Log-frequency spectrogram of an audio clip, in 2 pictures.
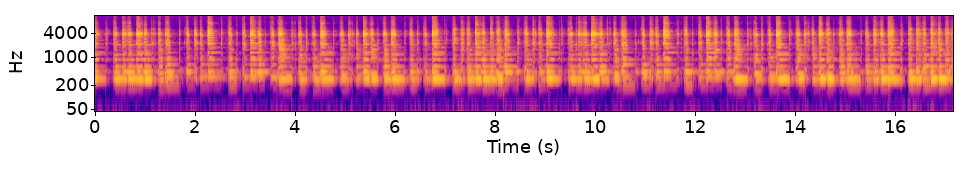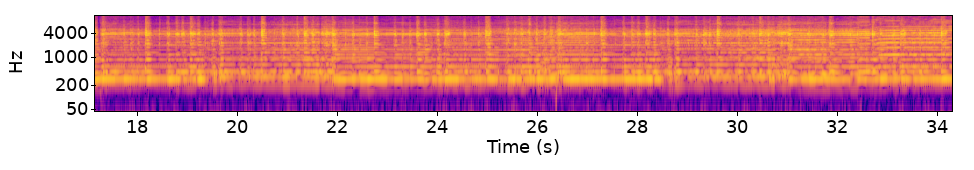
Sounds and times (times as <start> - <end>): Violin, fiddle: 0.0 - 34.3.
